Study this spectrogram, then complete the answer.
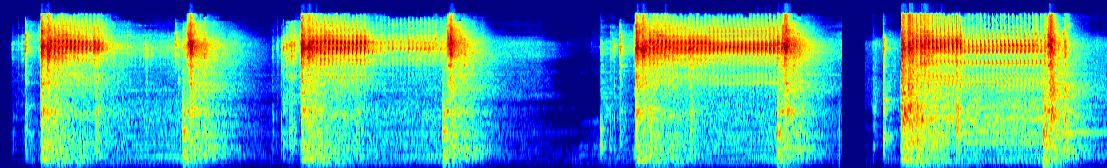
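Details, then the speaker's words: Machine-tool electric motor runs up in bursts with a harsh crackling rasp on each start and a clack at stop; fan impeller catching the brake, fixed by adjusting the gap with a screwdriver. "сняли кожух ещё раз проверяем банально крыльчатка цеплялась за тормоза поправил зазор с помощью отвёртки"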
